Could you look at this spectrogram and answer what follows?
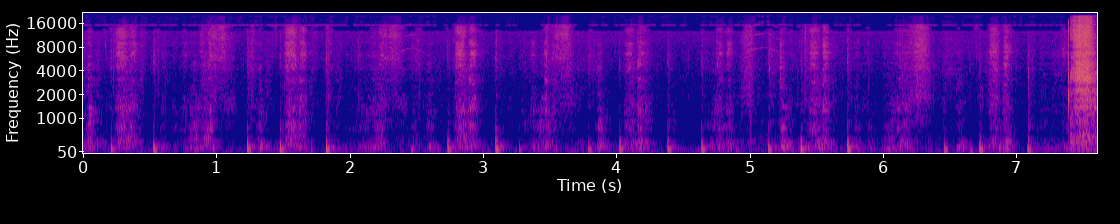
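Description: A Benu Steamboat Master fountain pen scratches quickly across paper in fast writing, with close rhythmic strokes and brisk nib taps repeating steadily throughout, quiet and with no talking.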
